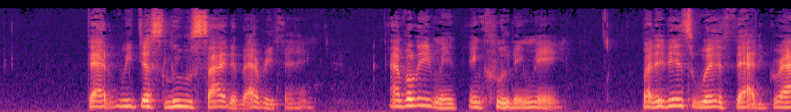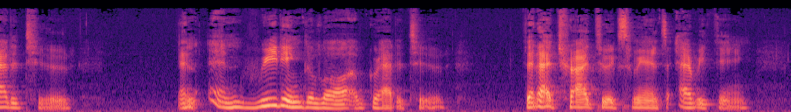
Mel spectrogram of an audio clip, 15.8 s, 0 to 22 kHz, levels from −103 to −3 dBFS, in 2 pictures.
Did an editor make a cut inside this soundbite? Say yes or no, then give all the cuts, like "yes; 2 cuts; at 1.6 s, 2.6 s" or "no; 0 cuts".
yes; 1 cut; at 4.5 s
